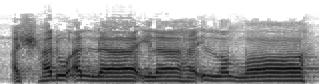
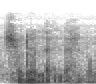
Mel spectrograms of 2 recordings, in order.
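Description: First: It is said in a loud, full voice. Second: It is said very softly, almost under the breath. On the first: "kemudian diulangi lagi dengan suara yang keras" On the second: "dengan suara yang lirih. Kecil sekali"

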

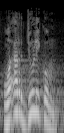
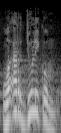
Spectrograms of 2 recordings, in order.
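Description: First: The vowel after the L is 'i'. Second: The vowel after the L is 'i'.

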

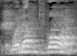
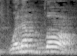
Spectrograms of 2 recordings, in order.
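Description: First: The letter sounds like a th with tongue out. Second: The same.

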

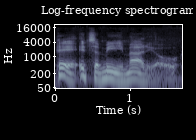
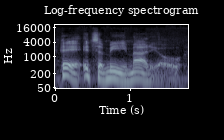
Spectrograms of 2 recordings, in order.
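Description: First: It is said with an Italian-sounding accent. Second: It is said with an Italian-sounding accent.

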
